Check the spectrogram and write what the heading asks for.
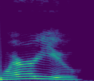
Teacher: the pitch rises on you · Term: rising intonation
